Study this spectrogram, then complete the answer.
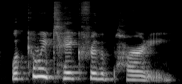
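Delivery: can said as a short kn; reduced can in a relaxed question. Shown as a demonstration. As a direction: swallow can, stress party. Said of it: "What did I reduce?".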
